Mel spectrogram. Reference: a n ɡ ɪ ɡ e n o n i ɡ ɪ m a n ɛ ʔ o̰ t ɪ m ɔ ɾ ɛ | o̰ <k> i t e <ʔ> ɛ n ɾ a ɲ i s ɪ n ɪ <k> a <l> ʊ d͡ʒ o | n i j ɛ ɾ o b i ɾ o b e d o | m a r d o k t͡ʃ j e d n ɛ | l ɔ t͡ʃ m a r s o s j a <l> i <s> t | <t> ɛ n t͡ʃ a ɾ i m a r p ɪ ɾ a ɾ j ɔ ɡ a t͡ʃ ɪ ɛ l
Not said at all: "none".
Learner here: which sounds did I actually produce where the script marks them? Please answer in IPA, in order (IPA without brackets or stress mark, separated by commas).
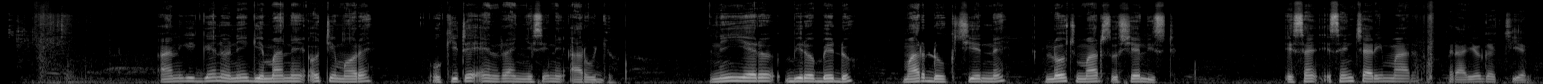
k, ʔ, ʔ, ɾ, l, s, s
